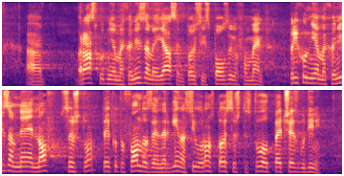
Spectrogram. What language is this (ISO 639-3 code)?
bul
